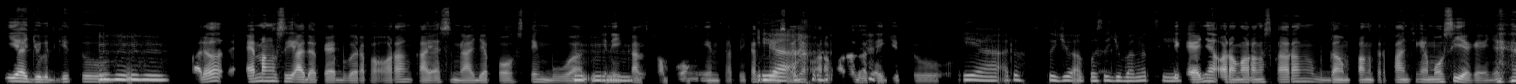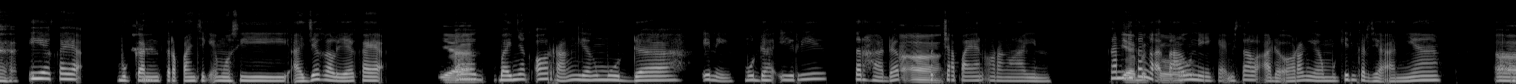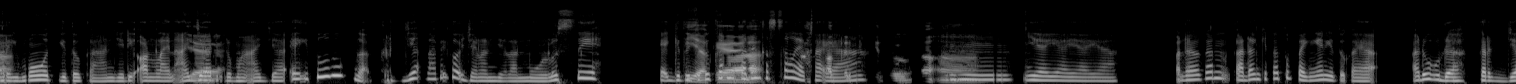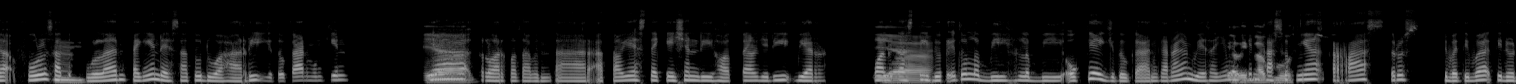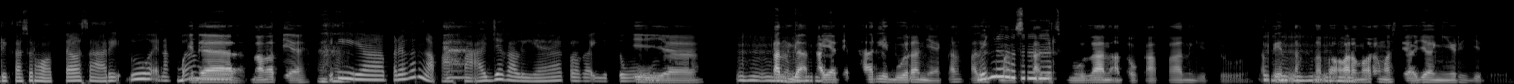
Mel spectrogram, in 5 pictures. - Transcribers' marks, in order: chuckle; laughing while speaking: "kayaknya"; in English: "staycation"; chuckle
- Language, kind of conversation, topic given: Indonesian, unstructured, Mengapa banyak orang mengatakan bahwa bepergian itu buang-buang uang?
